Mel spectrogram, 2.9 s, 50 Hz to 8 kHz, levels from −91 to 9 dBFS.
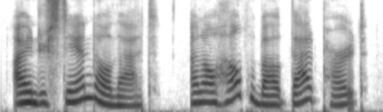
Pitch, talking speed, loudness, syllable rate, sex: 230 Hz, 210 wpm, -18 LUFS, 5.4 syllables/s, female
